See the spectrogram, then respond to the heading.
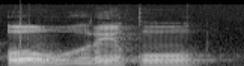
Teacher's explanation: Ya, pada kata ughriqu, ghain, ya, ini makhrajnya kan tenggorokan bagian atas, ya. Kemudian sifatnya adalah rokhawah, mengalir.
